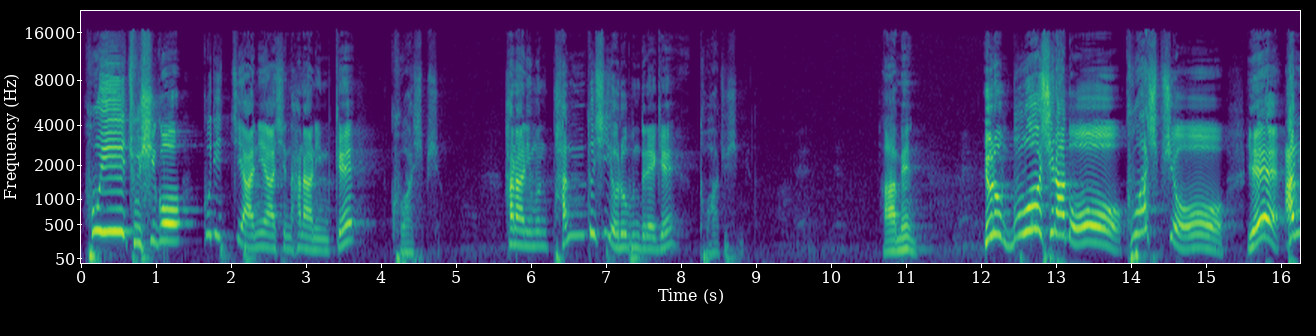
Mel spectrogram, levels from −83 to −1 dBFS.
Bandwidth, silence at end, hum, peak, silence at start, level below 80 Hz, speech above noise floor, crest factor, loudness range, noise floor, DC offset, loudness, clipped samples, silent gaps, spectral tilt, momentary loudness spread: 17 kHz; 0 s; none; 0 dBFS; 0.1 s; -42 dBFS; 44 dB; 18 dB; 12 LU; -61 dBFS; under 0.1%; -16 LUFS; under 0.1%; none; -2.5 dB/octave; 20 LU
